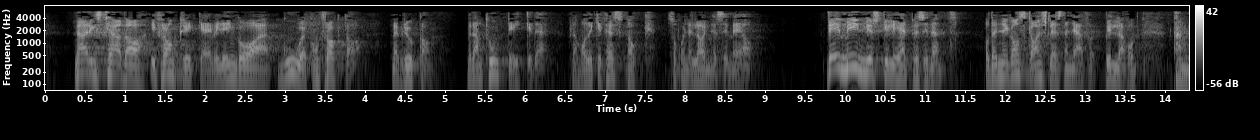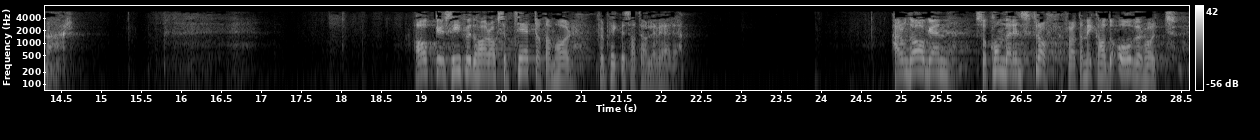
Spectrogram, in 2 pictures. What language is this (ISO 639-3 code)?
nob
